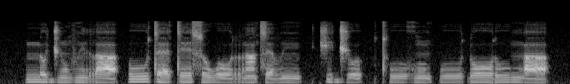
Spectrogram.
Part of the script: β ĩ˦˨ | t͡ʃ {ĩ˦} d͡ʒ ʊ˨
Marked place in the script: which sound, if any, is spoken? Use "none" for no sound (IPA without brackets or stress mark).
i˦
